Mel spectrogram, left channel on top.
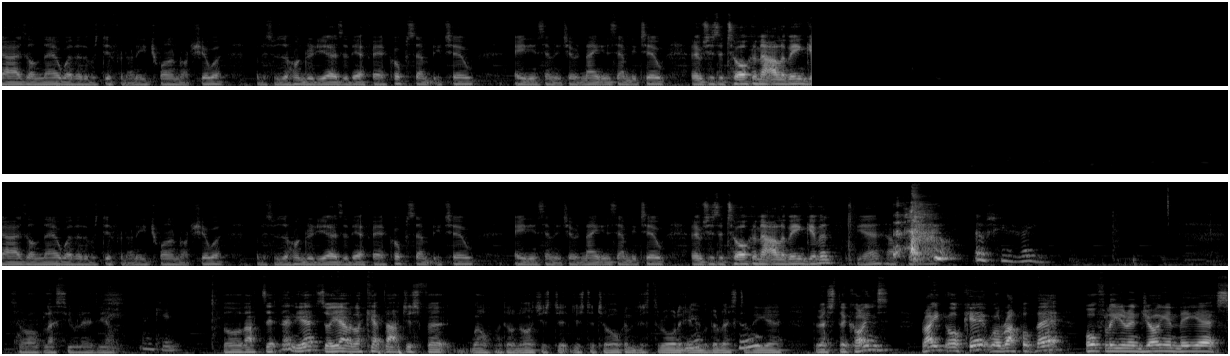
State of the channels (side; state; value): left; drops out; at 8.1 s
